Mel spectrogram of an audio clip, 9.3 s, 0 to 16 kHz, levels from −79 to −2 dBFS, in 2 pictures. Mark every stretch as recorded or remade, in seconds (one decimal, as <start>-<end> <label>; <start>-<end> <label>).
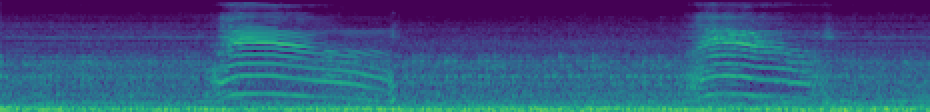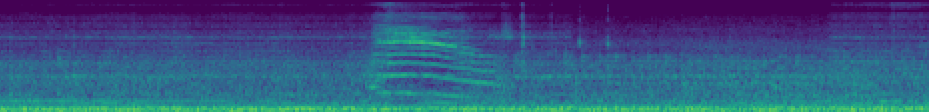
0.0-1.2 remade; 1.2-3.4 recorded; 3.4-7.5 remade; 7.5-8.8 recorded; 8.8-9.3 remade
